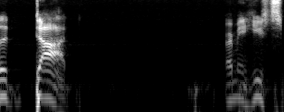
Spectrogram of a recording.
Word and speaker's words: Dat: __ ] uh jason says pretty sure it's dat not dot no he pronounced it dot jason it was spelled dat d-a-t but he spelled it dot i mean he's pronounced it dot i said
